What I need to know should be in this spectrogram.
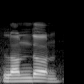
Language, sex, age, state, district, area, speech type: Assamese, male, 18-30, Assam, Nalbari, rural, spontaneous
